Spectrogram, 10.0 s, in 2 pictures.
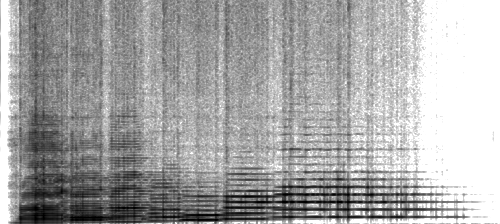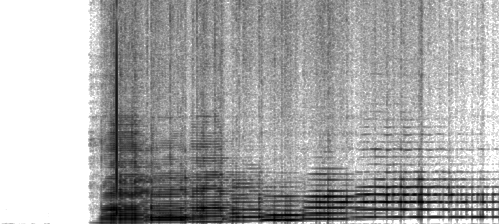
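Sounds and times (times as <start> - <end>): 
noisy 4-bit saxophone arpeggio: 0.2 - 4.0, 6.0 - 9.9.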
